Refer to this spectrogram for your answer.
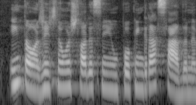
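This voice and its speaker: The speaker talks with a Rio de Janeiro accent. The pitch variation is ordinary. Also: woman. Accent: carioca accent, noticeable. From Rio de Janeiro, Brazil; later Minas Gerais. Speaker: journalist and editor. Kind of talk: interview. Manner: relaxed.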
